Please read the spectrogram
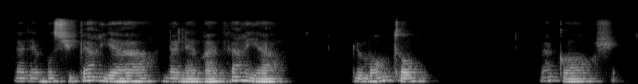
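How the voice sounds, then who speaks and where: Speaking at a very slow pace with long, frequent pauses, a man keeps a fairly high pitch and a monotone, flat intonation. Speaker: yoga nidra guide. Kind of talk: guided relaxation body scan. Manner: soft-spoken, slow.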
